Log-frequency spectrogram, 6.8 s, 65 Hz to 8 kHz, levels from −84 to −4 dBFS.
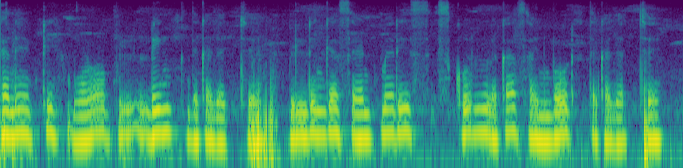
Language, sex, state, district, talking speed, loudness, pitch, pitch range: Bengali, male, Assam, Hailakandi, 150 wpm, -17 LUFS, 155 Hz, 145-175 Hz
